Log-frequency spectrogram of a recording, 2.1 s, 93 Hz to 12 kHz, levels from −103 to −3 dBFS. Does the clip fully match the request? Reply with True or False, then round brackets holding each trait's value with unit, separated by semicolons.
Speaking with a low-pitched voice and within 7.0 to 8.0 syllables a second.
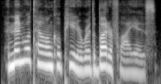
False (245 Hz; 7.4 syllables/s)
